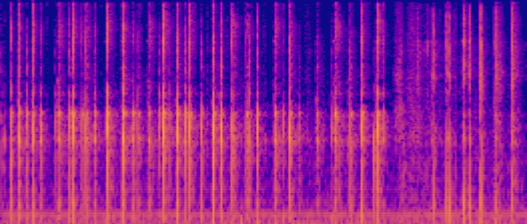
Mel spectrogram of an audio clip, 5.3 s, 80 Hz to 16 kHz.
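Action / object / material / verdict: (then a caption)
tap / small plastic squeeze bottle / plastic / none. Fingernails rapidly tap a small, hollow, white plastic lotion squeeze bottle with a flip cap and a barcode label, held in the hand. About 37 quick, dry, clicky taps are heard, each with a short hollow plastic tone near 1.6 kHz. A brief soft scratching passes around the four-second mark before the tapping resumes.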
